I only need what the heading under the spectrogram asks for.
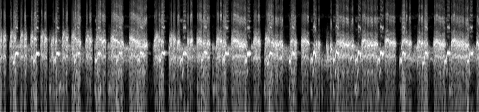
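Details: White-breasted waterhen lure recording used to draw shy birds closer during daytime trapping: dense, harsh, overlapping croaking notes in rapid, continuous chatter with brief gaps, loud and raucous throughout.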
